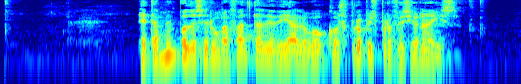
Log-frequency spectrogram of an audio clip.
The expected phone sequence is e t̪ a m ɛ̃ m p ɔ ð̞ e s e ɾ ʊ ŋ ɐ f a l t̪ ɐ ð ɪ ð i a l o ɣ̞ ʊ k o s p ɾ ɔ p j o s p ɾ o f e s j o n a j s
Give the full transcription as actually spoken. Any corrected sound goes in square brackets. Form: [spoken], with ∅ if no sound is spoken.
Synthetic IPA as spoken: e t̪ a m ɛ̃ m p ɔ ð̞ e s e ɾ [u] ŋ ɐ f a l t̪ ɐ ð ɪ ð i a l o ɣ̞ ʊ k o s p ɾ ɔ p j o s p ɾ o f e s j o n a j s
